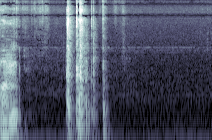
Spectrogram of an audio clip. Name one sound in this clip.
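Scissors snip through ribbon.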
